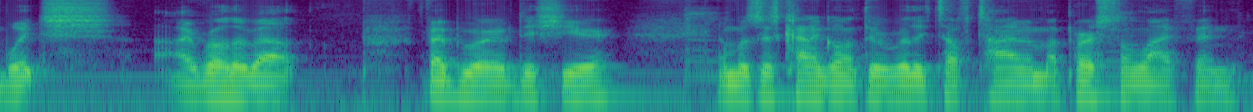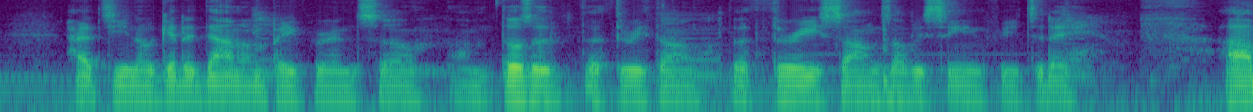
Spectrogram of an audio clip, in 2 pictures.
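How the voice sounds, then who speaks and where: Relaxed, hesitant young man, somewhat low. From New Zealand. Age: 20s. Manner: relaxed, hesitant, many ums and likes. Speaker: musician and producer. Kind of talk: casual self-introduction.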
